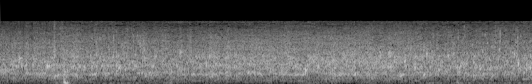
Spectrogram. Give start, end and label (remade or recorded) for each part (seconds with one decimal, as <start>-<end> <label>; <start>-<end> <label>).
0.0-0.9 remade; 0.9-1.4 recorded; 1.4-4.2 remade; 4.2-5.3 recorded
